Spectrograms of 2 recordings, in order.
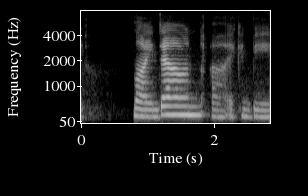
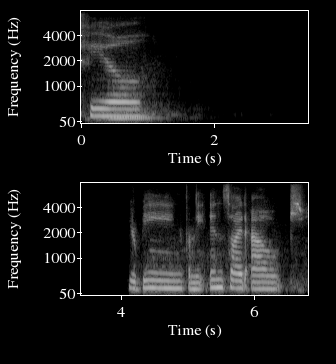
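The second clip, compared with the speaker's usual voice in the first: guided meditation. Real, not acted. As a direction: lead each breath gently, leaving silence between phrases. Leads a breathing meditation.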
